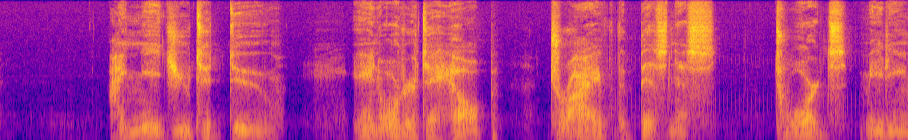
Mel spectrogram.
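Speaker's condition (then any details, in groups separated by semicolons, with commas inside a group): Throat cancer; tracheostomy tube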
